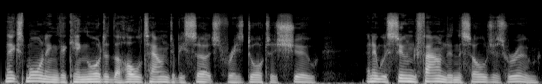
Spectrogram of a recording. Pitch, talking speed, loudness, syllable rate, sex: 110 Hz, 265 wpm, -18 LUFS, 6.4 syllables/s, male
